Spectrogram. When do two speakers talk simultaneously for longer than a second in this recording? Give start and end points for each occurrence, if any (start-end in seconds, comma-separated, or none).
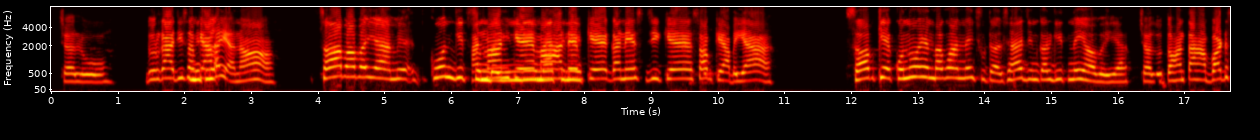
6.3-8.0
